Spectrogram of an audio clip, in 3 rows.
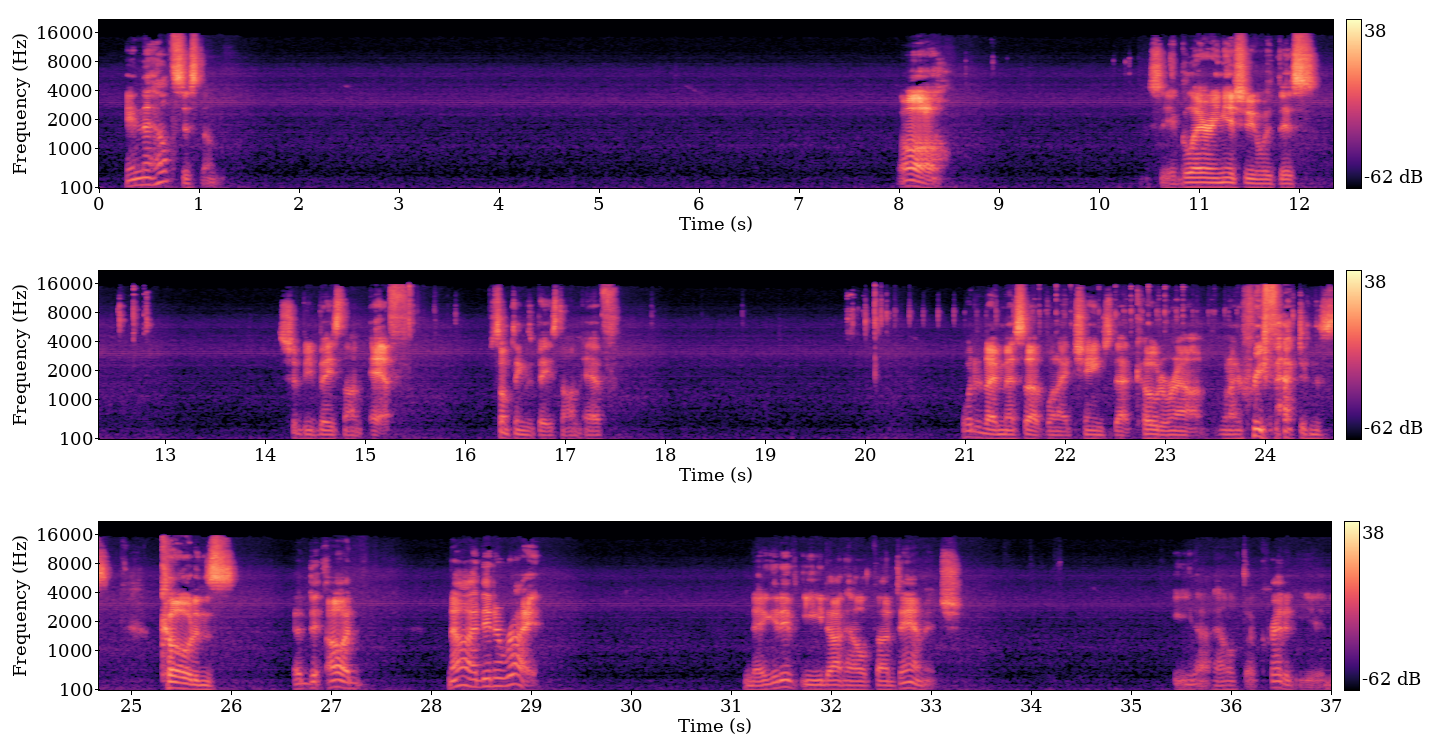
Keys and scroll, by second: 11.5 super+Tab, 14.2 k, 15.2 typing, 17.3-18.5 typing, 19.6-23.9 typing.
